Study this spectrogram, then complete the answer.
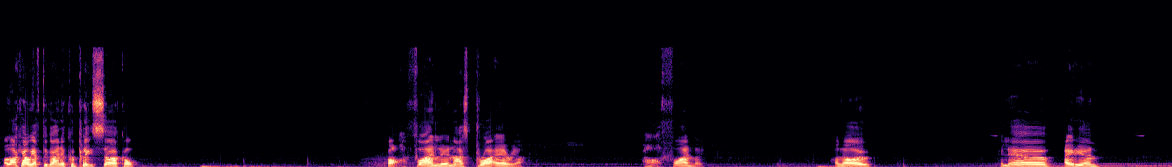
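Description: A man talks animatedly into a microphone in short bursts.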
